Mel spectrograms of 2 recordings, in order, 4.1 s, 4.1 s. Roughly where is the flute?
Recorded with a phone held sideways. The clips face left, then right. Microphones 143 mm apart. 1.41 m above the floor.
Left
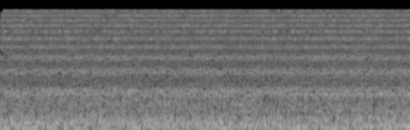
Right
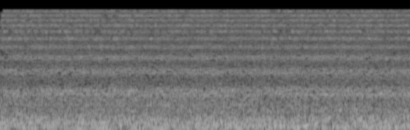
No flute in this recording.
